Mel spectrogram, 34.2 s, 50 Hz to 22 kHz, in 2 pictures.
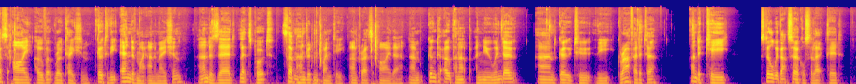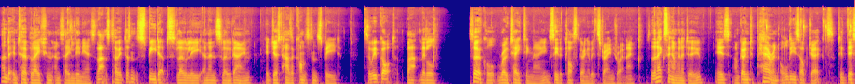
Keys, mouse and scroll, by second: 1.9 click, 3.8 Escape, 4.2 click, 5.7 KP_7, 6.2 KP_2, 6.3 KP_0, 6.9 KP_Enter, 9.1 click, 18.4 click, 20.7 scroll down 1, 21.7-23.9 scroll up 1, 24.3 click, 25.9 middle click, 28.1 click, 30.0-30.3 scroll down 1, 30.3 scroll up 1, 32.3 click, 33.1 shift+click.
